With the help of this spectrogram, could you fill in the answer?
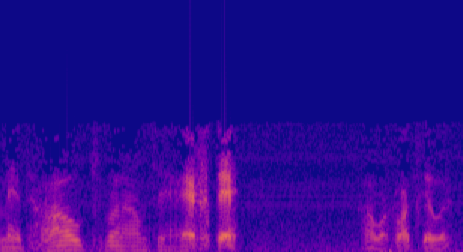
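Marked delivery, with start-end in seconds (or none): none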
